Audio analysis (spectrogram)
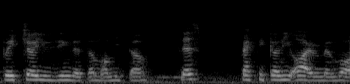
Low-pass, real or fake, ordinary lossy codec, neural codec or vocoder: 7.2 kHz; real; AAC, 32 kbps; none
